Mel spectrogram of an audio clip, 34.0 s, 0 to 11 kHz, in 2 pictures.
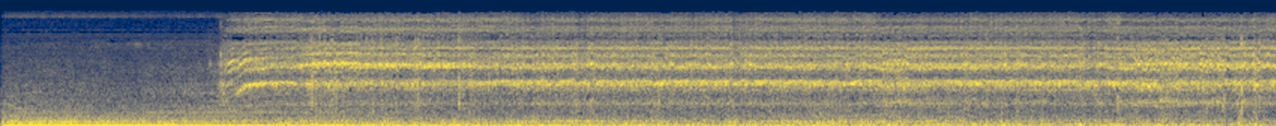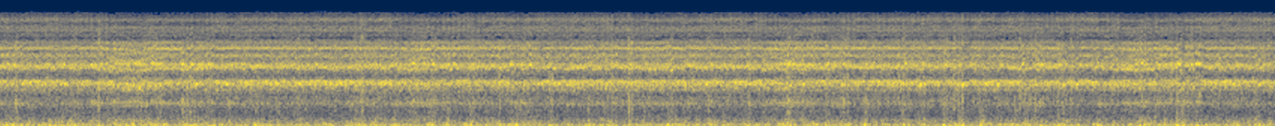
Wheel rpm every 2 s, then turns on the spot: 0, 60, 160, 160, 160, 160, 160, 160, 160, 160, 160, 160, 160, 160, 160, 160, 160.
none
